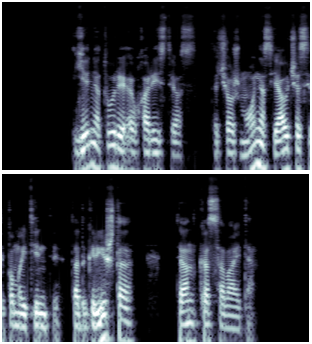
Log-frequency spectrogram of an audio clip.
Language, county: Lithuanian, Vilnius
